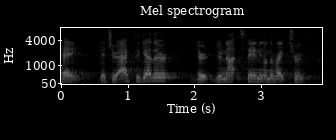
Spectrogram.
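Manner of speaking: ordinary delivery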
